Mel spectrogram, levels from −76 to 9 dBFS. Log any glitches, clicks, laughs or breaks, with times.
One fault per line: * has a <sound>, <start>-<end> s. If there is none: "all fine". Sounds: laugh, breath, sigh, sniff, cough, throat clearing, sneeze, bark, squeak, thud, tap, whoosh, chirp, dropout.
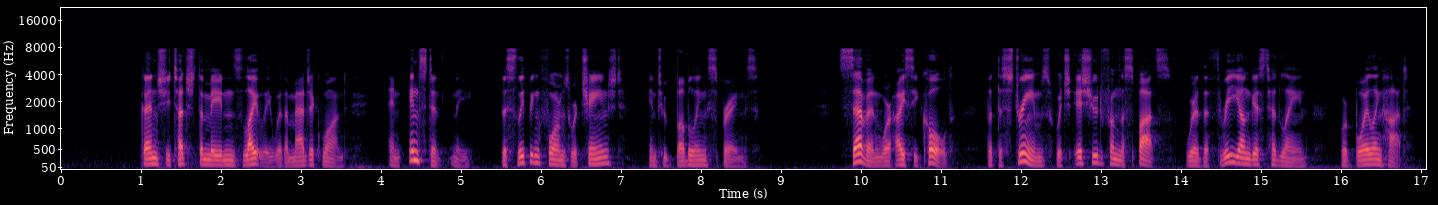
all fine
